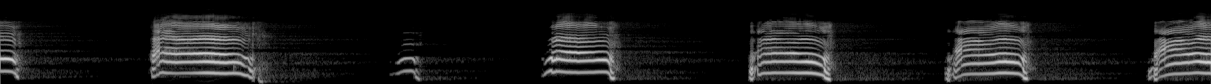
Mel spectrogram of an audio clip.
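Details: Stressed cat freaking out, yowling; drawn-out harmonic meows about every two seconds, each wavering then dropping at the end, one short squeak in between, a quiet background otherwise.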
